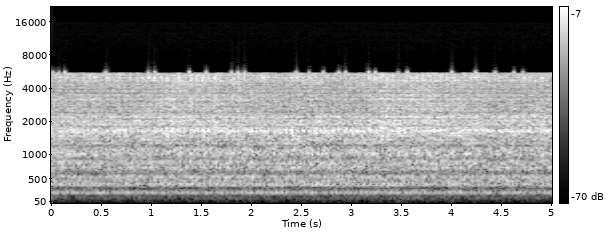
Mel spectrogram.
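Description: Steady machine whirr with a low hum, from a film projector running.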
